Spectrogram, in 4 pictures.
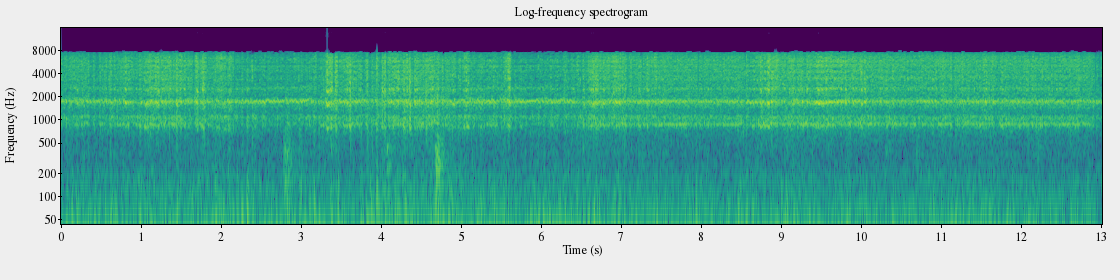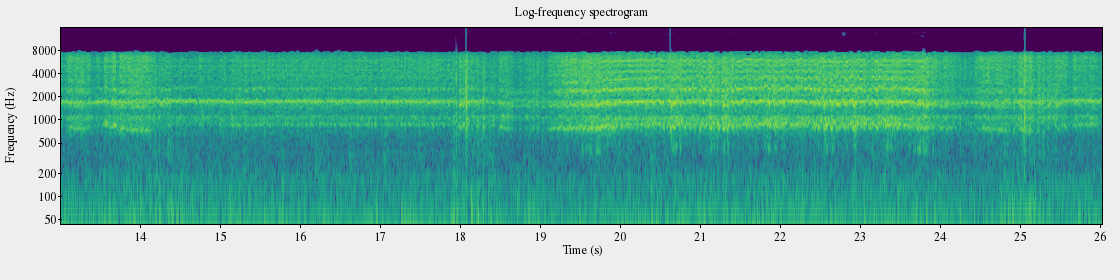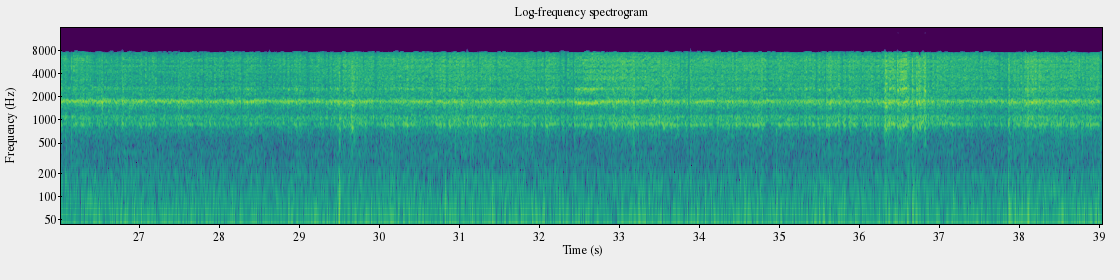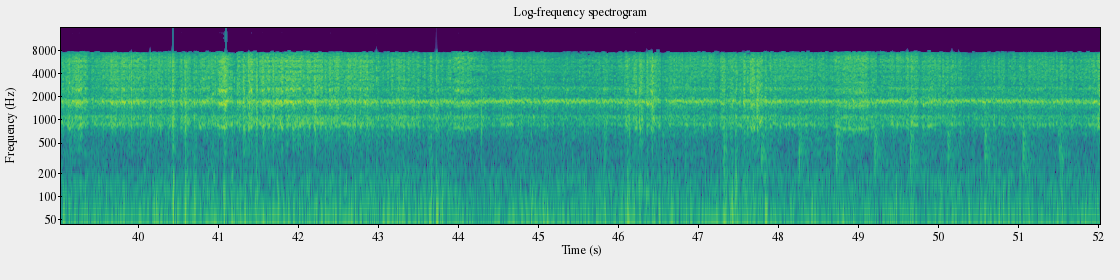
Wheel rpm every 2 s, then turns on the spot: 230, 230, 230, 230, 230, 240, 230, 230, 230, 210, 190, 190, 210, 230, 230, 240, 230, 230, 230, 230, 230, 230, 230, 230, 230, 230.
none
